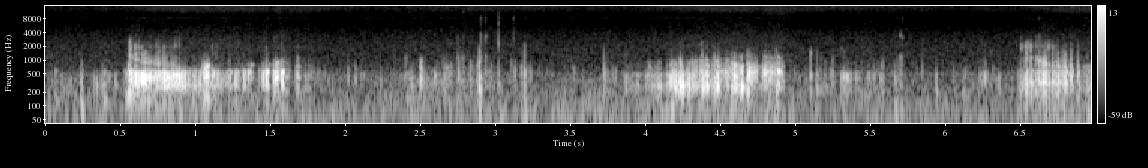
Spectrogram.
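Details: Three gurgling, rumbling bursts of stomach growling (borborygmi) separated by quiet pauses.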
